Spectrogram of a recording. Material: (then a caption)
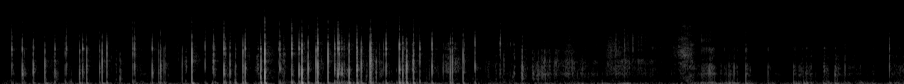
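Cardboard. Long black pointed nails rapidly tap a small, closed, hollow white cardboard Pandora jewelry box held in the hand near the mic, producing quick, irregular, dry clicks. After about five seconds the tapping gives way to softer, continuous scratching across the cardboard, with a few light taps near the end.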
